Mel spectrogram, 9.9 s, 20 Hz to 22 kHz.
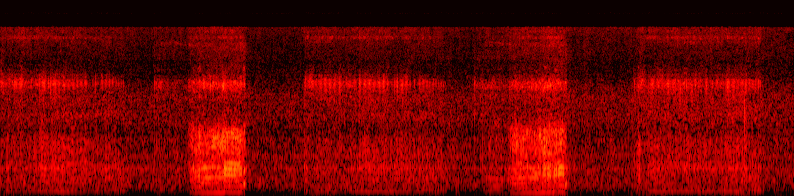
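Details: A sleeping pug snores loudly with a rattle, about 15 breaths a minute, with quieter breathing between.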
